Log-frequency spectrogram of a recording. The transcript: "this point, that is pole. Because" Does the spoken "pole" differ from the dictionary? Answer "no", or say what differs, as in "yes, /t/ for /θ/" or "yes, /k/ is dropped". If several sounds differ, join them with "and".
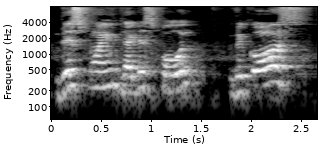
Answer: yes, /f/ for /p/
